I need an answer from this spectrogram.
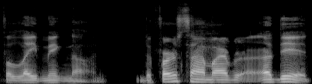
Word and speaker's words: filet mignon: There should be no G in there if we're Right.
